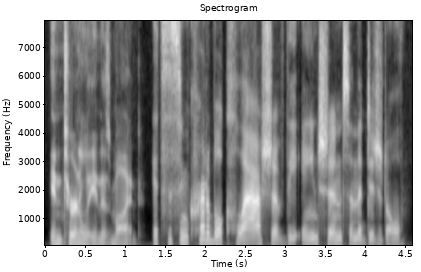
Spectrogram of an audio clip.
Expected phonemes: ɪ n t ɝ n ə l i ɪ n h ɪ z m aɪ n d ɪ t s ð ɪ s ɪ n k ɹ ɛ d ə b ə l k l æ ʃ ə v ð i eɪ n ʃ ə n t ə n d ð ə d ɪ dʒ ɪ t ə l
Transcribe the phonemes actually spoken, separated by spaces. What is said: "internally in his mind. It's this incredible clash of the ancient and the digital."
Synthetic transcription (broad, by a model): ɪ n t ɝ n l i ɪ n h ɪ z m aɪ n d ɪ t s ð ɪ s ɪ n k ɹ ɛ d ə b l k l æ ʃ ə v ð i eɪ n ʃ ə n t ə n ð ə d ɪ dʒ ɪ t l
